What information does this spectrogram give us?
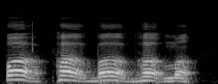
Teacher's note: प वर्ग को उच्चारित करने के लिए सर इसका उच्चारण ओष्ठ से होता है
